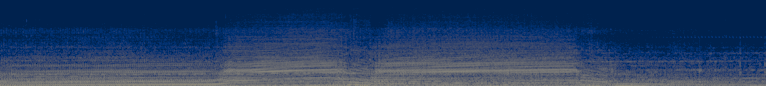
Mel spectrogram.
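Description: A motorcycle engine drones steadily as it speeds along, its pitch rising and dropping with gear shifts and throttle changes.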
